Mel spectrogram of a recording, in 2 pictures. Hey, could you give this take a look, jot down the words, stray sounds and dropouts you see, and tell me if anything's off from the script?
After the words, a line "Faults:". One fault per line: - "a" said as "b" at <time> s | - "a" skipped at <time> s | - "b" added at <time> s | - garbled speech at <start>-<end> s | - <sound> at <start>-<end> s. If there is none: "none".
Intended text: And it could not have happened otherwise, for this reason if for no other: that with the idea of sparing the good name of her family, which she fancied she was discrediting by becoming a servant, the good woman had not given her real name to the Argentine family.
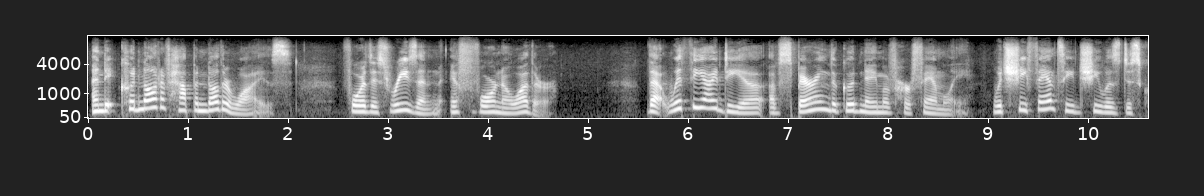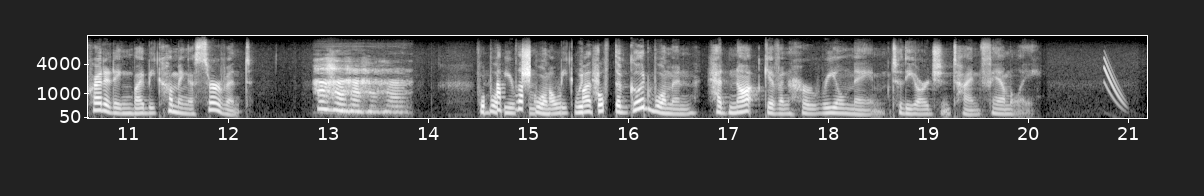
And it could not have happened otherwise, for this reason if for no other: that with the idea of sparing the good name of her family, which she fancied she was discrediting by becoming a servant, [garbled] the good woman had not given her real name to the Argentine family.
Faults:
- laugh at 12.8-13.9 s
- garbled speech at 14.5-15.8 s
- chirp at 20.8-21.0 s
